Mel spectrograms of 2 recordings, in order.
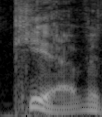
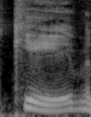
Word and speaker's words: Kyiv: They are absolutely not pulling out of Ukraine, while they may indeed be moving out of Kyiv, which is Kiev. It's just the Ukrainian way to say it is Kyiv. And once you learn it, you're like, okay, I will say it properly.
